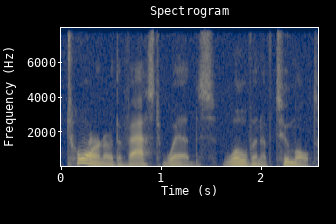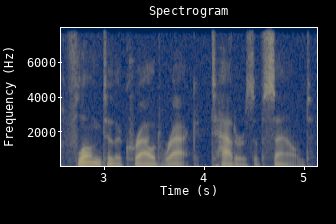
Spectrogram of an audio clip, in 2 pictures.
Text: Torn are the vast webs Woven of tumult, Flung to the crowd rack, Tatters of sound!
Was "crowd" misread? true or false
false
